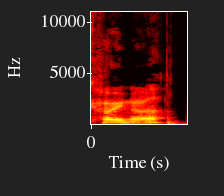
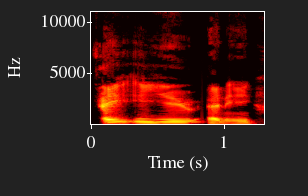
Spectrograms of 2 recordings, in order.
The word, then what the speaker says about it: Keune: I've just started using products from a brand called Keune and that's how you say it. I've checked it. K E U N E Keune.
